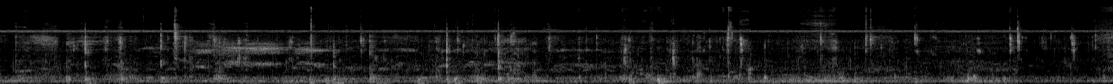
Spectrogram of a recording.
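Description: Metal spoons clinking and scraping against a plastic bowl of green papaya salad as it is scooped up to eat, an irregular scatter of light clicks.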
